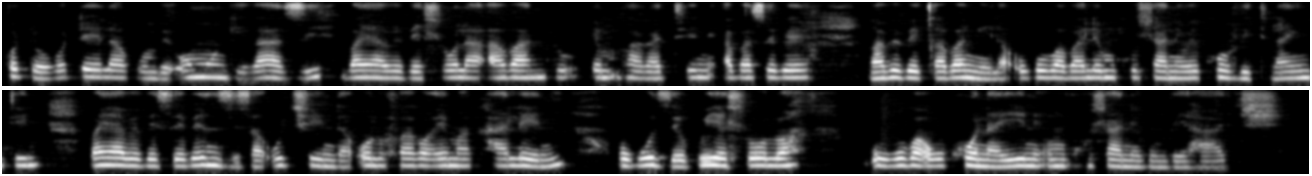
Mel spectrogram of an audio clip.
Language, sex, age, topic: North Ndebele, female, 25-35, health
